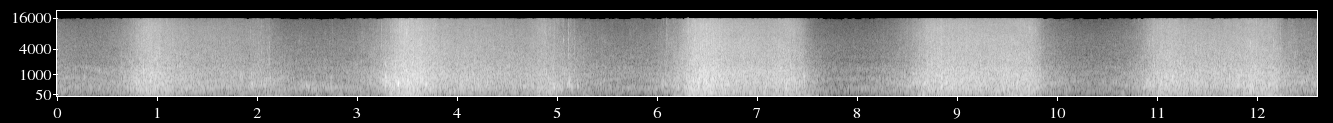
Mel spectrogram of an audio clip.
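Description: Water splashing into a shallow tub of water in repeated surges, about five in all, each lasting a second or so, with quieter gaps between them.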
